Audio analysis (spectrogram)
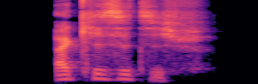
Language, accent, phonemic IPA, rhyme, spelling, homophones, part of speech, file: French, France, /a.ki.zi.tif/, -if, acquisitif, acquisitifs, adjective, LL-Q150 (fra)-acquisitif.wav
- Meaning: acquisition; acquisitional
